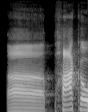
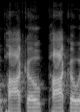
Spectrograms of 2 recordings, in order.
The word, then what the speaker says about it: Paco: Paco rhymes with taco. Okay. Man, wow. That is just revolutionary material right there. We have vacillated back and forth on Paco. Paco it is.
